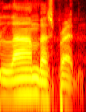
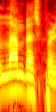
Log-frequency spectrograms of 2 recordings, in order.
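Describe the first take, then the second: First: The vowels are drawn out and lengthened. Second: The vowels are said short and clipped. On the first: The speaker calls it right. "elongate lembas bread" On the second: The speaker calls it wrong. "So I would say the lembas bread"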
